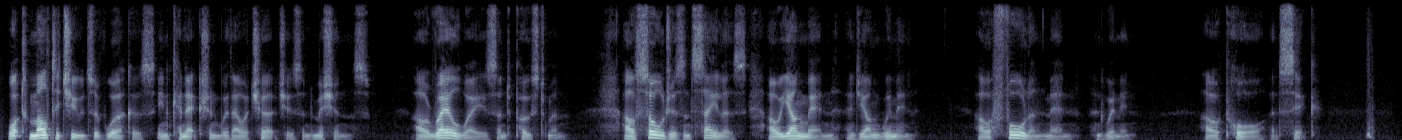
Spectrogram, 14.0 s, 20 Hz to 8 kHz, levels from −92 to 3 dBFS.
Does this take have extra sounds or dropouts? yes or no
yes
